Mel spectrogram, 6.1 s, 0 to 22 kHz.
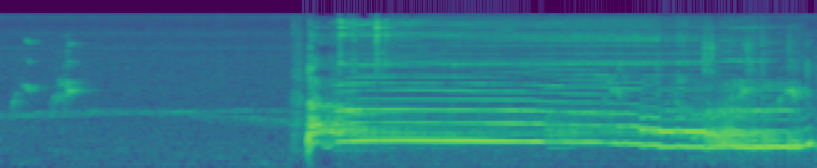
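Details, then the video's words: Pet dog howling at a siren: a faint steady siren tone first, then from about 2.3 s a loud, rich, sustained howl that dips and wavers lower near the end, lasting to the close. "howling at siren"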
